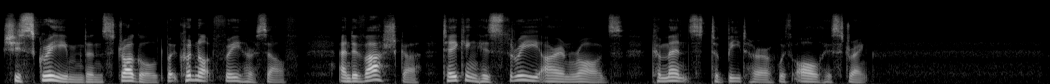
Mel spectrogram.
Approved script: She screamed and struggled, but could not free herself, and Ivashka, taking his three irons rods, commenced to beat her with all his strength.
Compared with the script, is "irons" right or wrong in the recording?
wrong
